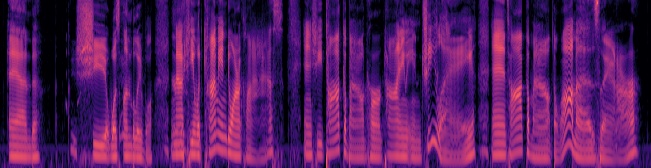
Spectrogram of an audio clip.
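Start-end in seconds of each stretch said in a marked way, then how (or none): 3.4-12.8 substitute teacher voice with "Chile" drawn out. Speaker recalls a favorite substitute teacher's talks in class, imitating Mrs. Fonches. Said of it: "isn't that a pretty good impression?".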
